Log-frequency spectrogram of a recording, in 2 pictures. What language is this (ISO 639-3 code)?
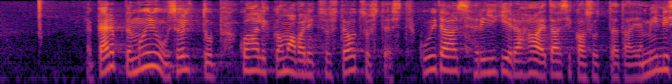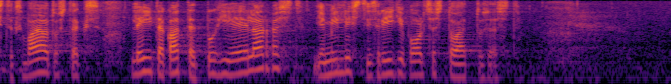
est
